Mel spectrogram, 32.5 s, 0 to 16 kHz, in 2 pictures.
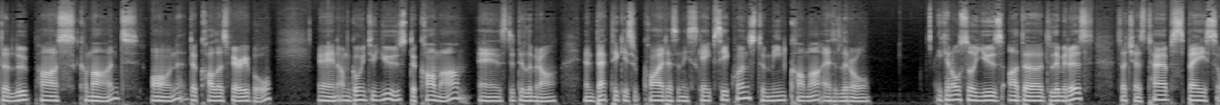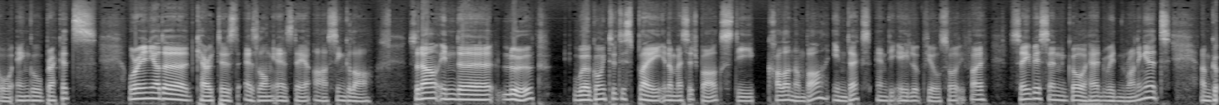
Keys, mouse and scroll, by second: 0.7 click, 0.8 click, 1.8 click, 1.9 click, 5.3 click, 7.9 click, 14.4 click, 29.6 ctrl+s, 30.0 F5.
